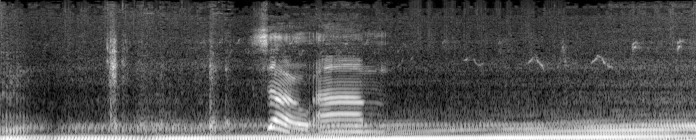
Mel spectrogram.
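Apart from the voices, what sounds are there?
hatchback car engine while driving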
